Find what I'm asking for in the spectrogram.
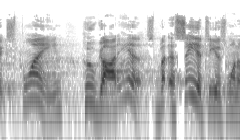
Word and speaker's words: aseity: The word is aseity. We're familiar with the word deity. It certainly means God. Aseity is spelled in a similar way, A-S-I-E-T-Y.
